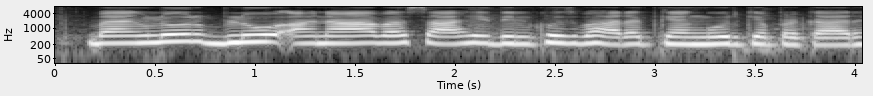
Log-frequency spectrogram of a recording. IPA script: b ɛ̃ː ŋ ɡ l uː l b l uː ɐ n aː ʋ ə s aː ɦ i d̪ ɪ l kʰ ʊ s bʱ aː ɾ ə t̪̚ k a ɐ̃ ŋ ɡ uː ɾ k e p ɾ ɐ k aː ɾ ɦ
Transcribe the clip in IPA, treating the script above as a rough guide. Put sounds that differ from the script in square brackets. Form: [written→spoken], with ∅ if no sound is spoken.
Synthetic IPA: b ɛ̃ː ŋ ɡ l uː [l→ɾ] b l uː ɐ n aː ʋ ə s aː ɦ i d̪ ɪ l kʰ ʊ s bʱ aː ɾ ə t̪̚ k [a→e] ɐ̃ ŋ ɡ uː ɾ k e p ɾ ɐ k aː ɾ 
